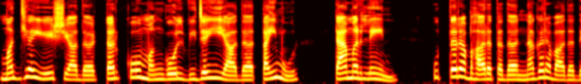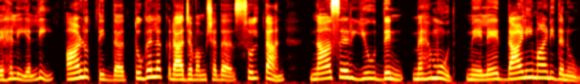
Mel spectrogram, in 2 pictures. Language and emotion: Kannada, neutral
